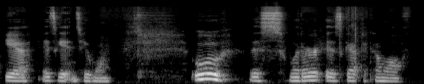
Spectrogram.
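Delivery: ordinary delivery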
